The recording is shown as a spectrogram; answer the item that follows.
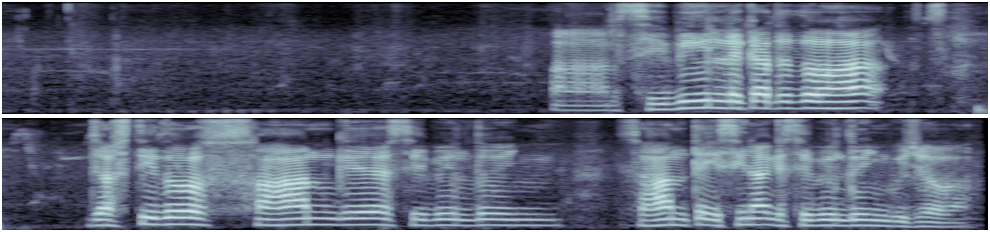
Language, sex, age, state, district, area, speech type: Santali, male, 18-30, West Bengal, Purulia, rural, spontaneous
